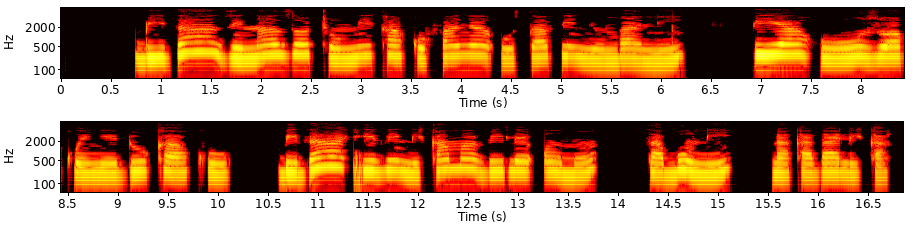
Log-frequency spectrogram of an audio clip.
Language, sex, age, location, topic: Swahili, female, 25-35, Nairobi, finance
